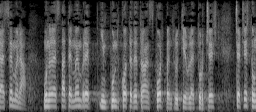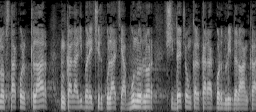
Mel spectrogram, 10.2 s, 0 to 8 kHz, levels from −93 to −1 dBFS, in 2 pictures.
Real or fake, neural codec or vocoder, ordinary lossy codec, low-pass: real; none; none; none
